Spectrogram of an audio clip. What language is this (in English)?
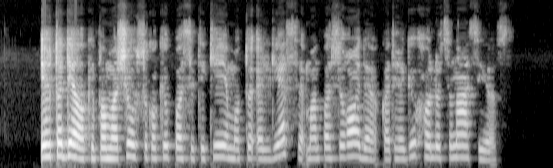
Lithuanian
